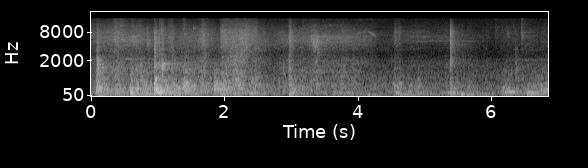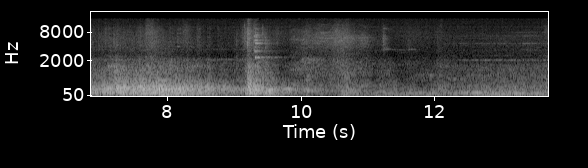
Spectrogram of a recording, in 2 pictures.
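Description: An elevator car hums as it moves.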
